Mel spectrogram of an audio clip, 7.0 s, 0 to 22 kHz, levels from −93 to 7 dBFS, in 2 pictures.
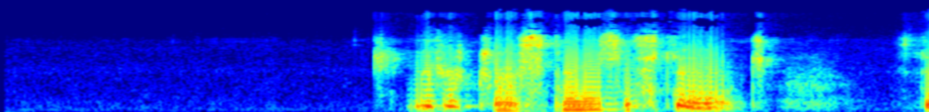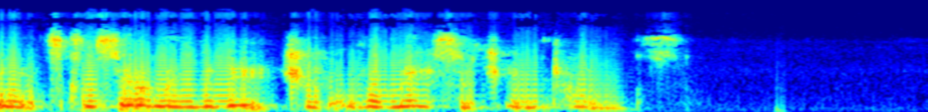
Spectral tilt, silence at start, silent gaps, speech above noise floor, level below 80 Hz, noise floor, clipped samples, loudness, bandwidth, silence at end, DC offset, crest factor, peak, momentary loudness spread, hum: -5 dB/octave; 1.4 s; none; 51 dB; -40 dBFS; -67 dBFS; under 0.1%; -17 LUFS; 14 kHz; 0.95 s; under 0.1%; 16 dB; -2 dBFS; 15 LU; none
